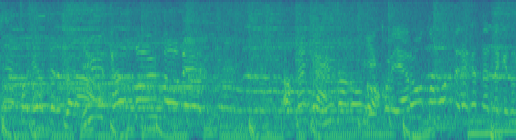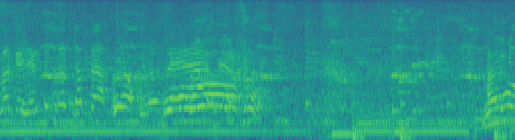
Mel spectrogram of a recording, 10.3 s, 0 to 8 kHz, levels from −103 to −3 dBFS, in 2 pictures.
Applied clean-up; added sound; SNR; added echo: none; Water / Bird; 10 dB; none.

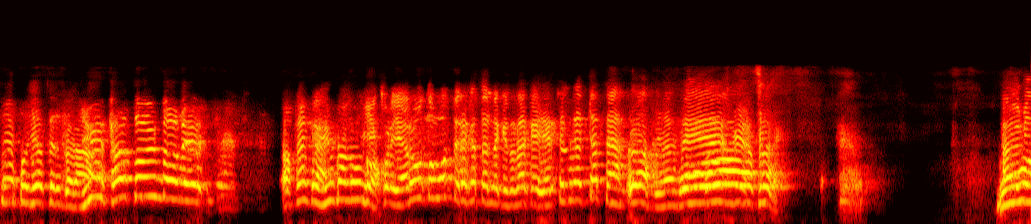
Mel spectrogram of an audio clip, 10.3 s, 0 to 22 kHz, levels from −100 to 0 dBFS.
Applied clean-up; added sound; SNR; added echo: neural mask model Resemble Enhance denoiser.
